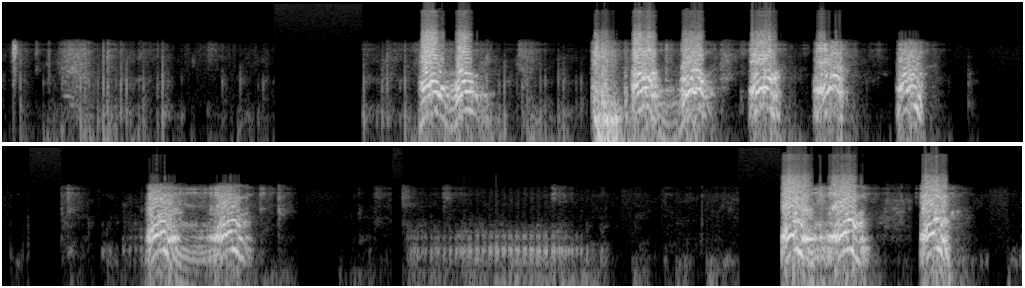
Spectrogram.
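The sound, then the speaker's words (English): Dogs bark loudly in short, sharp bursts, several in quick succession, with pauses between volleys and a low, sustained growl rumbling in one of the gaps. “Oh, Lord, please put the dogs away, please.”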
